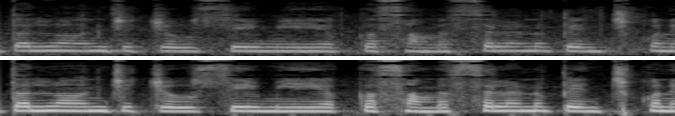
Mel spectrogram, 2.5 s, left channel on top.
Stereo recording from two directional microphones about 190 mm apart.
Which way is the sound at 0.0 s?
50° right (ahead or behind).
